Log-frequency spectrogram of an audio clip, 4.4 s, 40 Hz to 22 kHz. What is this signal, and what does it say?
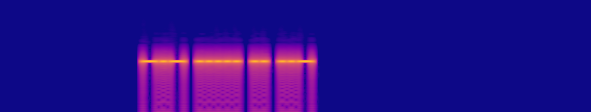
Morse code, heard as a keyed tone, about 34 wpm, 700 Hz. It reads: K5IU
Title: Call Signs Repeated 2x - 35wpm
